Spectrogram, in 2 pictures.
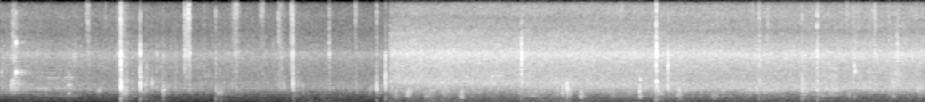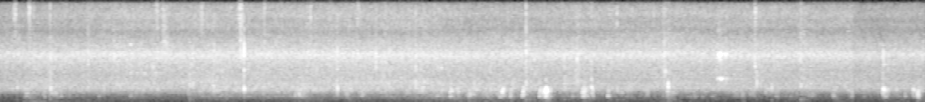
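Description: Tennis rally on an outdoor hard court: sharp racquet-on-ball strikes and ball bounces. About four seconds in, a steady hiss starts suddenly and stays under the strikes.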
